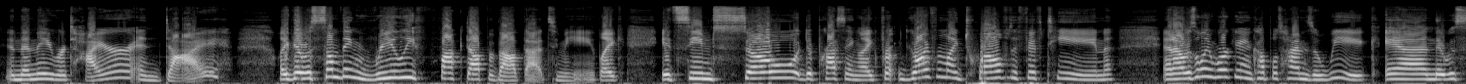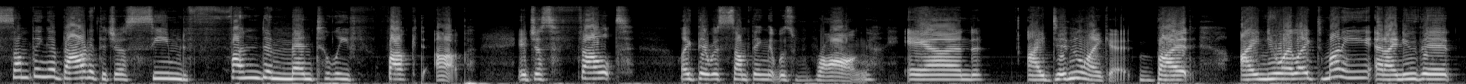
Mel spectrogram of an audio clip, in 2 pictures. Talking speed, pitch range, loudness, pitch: 160 wpm, 225-280 Hz, -16 LUFS, 245 Hz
